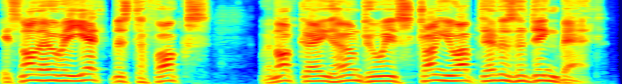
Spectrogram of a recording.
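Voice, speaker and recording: A man voicing a tall, skinny, menacing farmer who yells with vengeful rage in a storybook reading. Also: lowish voice, expressive, quick pace, dry recording, studio quality. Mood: menacing yelling. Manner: yelling threats.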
